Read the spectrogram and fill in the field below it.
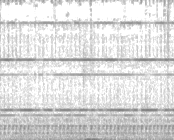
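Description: An alarm clock rings in a visual novel, a steady electronic tone sounding continuously at moderate level with no talk.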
